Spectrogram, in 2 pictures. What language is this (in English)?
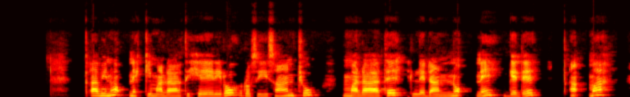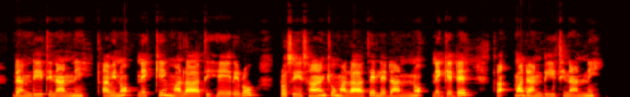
Sidamo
